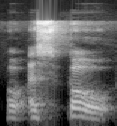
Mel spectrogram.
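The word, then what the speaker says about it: Espoo: It looks like Espo. Espo. It sounds a bit like Espo because it's like the O in code. So Espo. Oh yeah, Espo code.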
